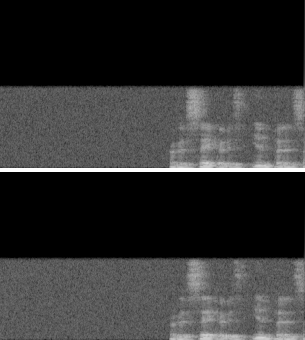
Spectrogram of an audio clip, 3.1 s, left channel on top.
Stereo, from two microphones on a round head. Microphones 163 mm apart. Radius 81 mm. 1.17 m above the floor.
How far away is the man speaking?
About 7 m.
